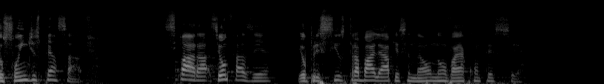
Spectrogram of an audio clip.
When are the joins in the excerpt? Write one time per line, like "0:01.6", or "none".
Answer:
0:01.7
0:02.3
0:02.8
0:03.9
